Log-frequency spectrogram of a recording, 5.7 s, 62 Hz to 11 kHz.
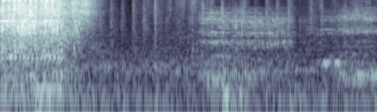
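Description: A turret machine gun fires in XCOM 2 with a loud rapid burst at the start, followed by quieter scattered game sounds and rumbling effects, with no speech.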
